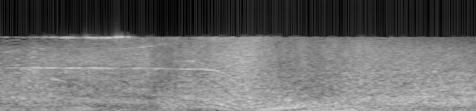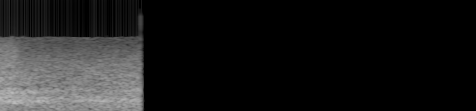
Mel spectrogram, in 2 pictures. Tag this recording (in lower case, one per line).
airplane flyby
